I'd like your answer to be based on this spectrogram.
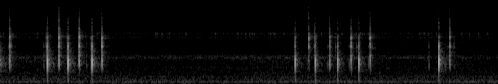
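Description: A thumb clicks the D-pad and fingertips press the face buttons of a hand-sized, hollow grey plastic SNES game controller. About sixteen short, bright plastic clicks come in three quick bursts, with quiet pauses between them. Each click is dry and stops almost at once, with no ring.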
